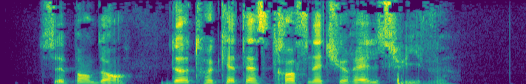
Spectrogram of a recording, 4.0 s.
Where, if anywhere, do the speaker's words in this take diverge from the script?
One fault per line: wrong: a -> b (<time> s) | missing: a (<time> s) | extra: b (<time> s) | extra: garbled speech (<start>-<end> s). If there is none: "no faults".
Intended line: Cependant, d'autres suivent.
extra: catastrophes naturelles (1.6 s)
